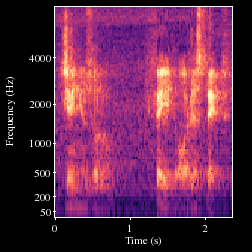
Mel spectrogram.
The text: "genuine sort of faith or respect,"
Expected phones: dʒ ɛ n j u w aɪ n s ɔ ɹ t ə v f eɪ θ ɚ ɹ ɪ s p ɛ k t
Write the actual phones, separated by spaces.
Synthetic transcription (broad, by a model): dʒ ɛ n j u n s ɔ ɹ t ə f eɪ t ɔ ɹ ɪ s p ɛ k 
